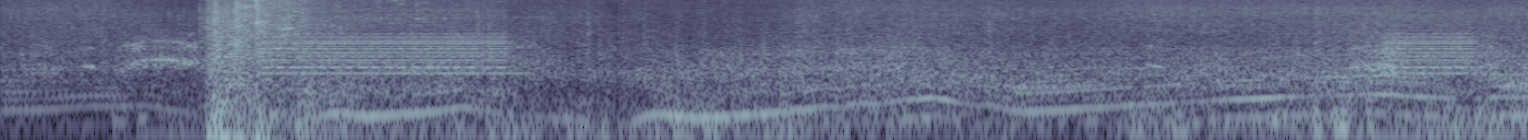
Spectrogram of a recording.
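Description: A car drives over a rough road.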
